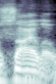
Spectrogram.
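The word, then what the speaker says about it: Xylo: Um you follow this character named Zyo, which I love that. I love that name for some reason. And I love the way it's spelled X Y L O.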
